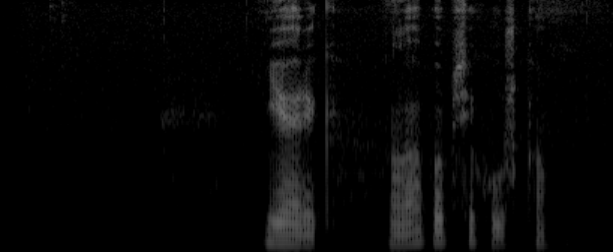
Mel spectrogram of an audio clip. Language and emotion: Russian, sad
